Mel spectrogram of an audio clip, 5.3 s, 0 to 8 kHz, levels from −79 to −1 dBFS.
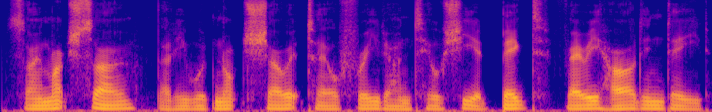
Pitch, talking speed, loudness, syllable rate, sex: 90 Hz, 200 wpm, -18 LUFS, 4.8 syllables/s, male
